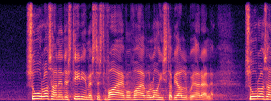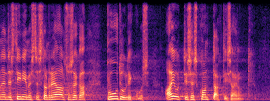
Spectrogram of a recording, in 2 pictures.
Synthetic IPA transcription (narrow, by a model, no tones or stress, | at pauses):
suːɾo̞sɑne̞nd̪̥e̞st̪inime̞st̪e̞st̪vɑe̞vuvɑe̞vulo̞ɦist̪ɑbjɑlɡ̥ujæɾe̞le̞̰ | suːɾo̞sɑne̞nd̪̥e̞st̪inime̞st̪e̞st̪o̞nre̞ɑlsus̬e̞ɡ̥ɑpuːd̪̥ulikːˑus | ɑjut̪ːˑise̞st̪̚ko̞nt̪ːˑɑkt̪isɑjnṵlt̪ˑ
